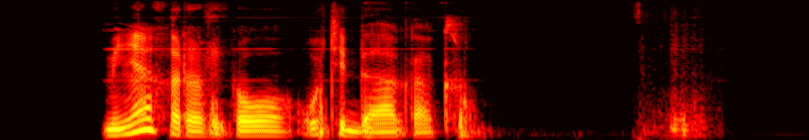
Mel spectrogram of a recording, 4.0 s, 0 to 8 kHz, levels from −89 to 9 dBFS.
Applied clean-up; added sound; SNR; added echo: neural mask model DeepFilterNet 3.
